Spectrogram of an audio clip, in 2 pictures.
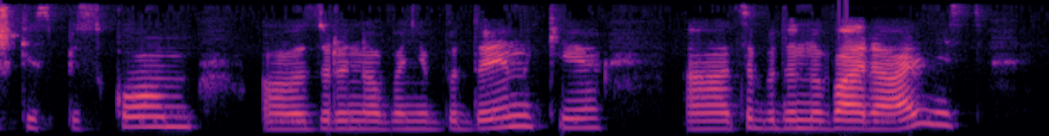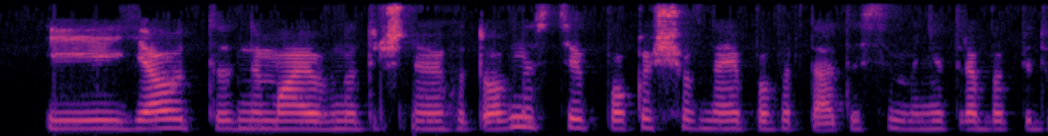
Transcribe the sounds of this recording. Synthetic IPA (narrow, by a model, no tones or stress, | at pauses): ʃkispʲiskɔm | zɾɔjnɔʋɐnʲibʊd̪ɪnkɪ | t̪sɛbud̪ɛnɔʋɑɾeɑlʲnʲisʲtʲ | ijaɔt̪nemɑjʊʋnut̪ɾʲiʃnʲɔjiɦɔt̪ɔwnɔsʲtʲipɔkɪʃt͡ʃɔʋnɛjipɔʋert̪ɑt̪ɪsʲɐmenʲit̪ɾɛbɐpʲid̪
